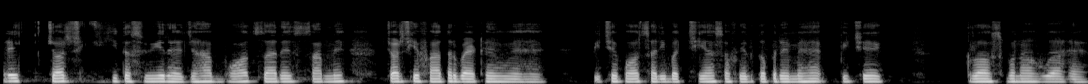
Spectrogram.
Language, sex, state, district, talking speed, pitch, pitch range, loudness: Hindi, male, Bihar, Muzaffarpur, 160 wpm, 130 Hz, 130-135 Hz, -18 LUFS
